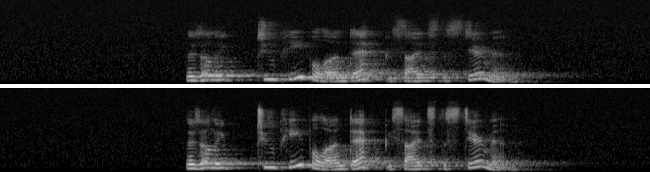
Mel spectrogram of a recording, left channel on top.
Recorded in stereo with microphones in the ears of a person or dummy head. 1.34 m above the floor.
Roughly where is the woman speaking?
Right.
